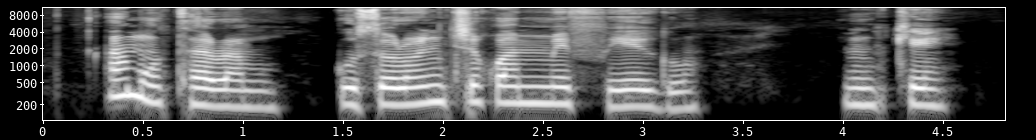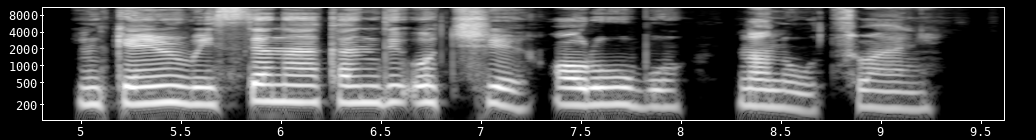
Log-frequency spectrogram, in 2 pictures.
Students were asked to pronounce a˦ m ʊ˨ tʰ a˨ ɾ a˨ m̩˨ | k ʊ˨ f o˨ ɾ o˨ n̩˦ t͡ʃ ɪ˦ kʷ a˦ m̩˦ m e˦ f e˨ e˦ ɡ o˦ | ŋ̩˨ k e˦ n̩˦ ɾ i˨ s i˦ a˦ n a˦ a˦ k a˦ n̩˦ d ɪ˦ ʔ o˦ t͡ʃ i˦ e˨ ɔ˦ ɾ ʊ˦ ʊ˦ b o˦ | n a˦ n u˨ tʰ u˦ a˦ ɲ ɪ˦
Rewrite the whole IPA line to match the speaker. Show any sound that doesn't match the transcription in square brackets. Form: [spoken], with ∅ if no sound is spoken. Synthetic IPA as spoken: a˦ m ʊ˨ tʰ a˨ ɾ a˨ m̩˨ | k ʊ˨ [s] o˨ ɾ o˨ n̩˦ t͡ʃ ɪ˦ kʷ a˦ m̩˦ m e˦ f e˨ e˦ ɡ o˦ | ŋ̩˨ k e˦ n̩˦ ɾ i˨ s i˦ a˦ n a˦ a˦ k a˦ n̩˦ d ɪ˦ ʔ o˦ t͡ʃ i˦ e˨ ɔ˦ ɾ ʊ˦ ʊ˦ b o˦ | n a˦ n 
